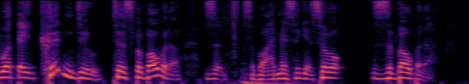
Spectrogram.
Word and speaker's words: Svoboda: they couldn't do to Svoboda. I missed it again. Svoboda. Svoboda? I don't think the V is pronounced. I think you just say Swoboda.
